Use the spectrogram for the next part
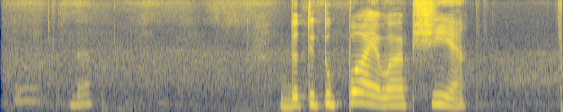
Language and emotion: Russian, angry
